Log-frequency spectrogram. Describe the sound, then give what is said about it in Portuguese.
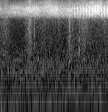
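A steady, high-pitched chorus of cicadas buzzes continuously, filling the background at a moderate level with no pauses, and no one speaks. “Enfim, ela começou a ouvir a orquestra das cigarras.”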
